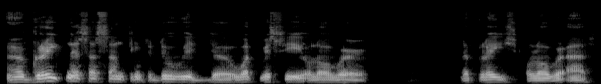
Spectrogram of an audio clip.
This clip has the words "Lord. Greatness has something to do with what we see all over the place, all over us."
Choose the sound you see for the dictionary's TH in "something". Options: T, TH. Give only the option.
T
